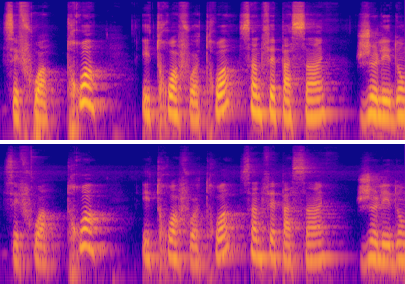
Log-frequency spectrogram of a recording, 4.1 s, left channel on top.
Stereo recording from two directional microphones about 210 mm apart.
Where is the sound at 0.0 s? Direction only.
45° left (ahead or behind).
